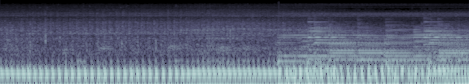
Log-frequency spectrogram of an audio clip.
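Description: A motorcycle engine thrums steadily up close, its low pulsing rumble shifting to a higher, more harmonic drone partway through as the bike keeps moving, with no one speaking.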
